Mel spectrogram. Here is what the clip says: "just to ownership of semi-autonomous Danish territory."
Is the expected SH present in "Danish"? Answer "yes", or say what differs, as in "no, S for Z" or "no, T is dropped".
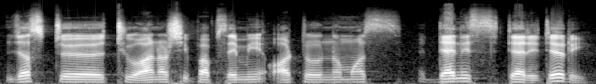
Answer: no, S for SH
